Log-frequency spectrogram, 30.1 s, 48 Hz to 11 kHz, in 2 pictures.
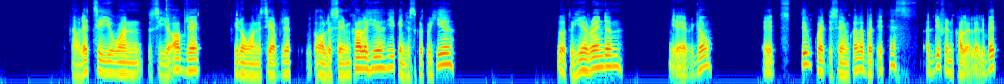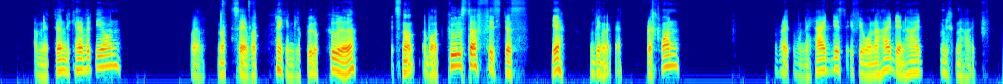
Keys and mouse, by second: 0.1-0.5 middle drag, 1.3 shift+middle click, 1.6-2.4 middle drag, 2.7-3.2 shift+middle drag, 3.6 shift+middle click, 7.2-9.9 drag, 10.3-13.0 middle drag, 13.2 middle drag, 13.8 middle click, 15.9-17.5 drag, 18.4 n, 18.8 n, 19.4-20.3 middle drag, 20.5 middle drag, 21.2 click, 21.7 middle click, 22.4 click, 24.9 KP_1, 26.3 shift+middle click, 26.7-27.0 middle drag, 27.4 click, 29.8 h.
